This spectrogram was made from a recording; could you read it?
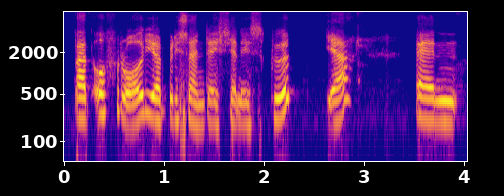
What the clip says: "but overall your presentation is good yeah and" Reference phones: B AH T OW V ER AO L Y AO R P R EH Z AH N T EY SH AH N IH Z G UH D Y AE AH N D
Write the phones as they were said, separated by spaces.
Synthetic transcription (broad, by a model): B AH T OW F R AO L Y AO R P R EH S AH N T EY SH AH N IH S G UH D Y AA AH N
